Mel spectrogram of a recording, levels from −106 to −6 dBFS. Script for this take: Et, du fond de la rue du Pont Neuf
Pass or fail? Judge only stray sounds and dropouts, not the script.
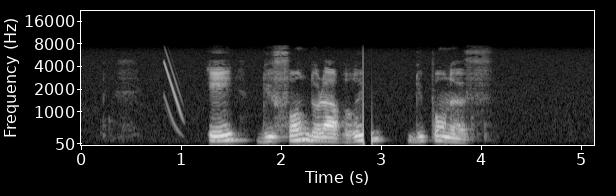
fail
